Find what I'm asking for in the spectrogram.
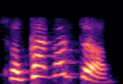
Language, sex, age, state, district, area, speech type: Odia, female, 60+, Odisha, Gajapati, rural, conversation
